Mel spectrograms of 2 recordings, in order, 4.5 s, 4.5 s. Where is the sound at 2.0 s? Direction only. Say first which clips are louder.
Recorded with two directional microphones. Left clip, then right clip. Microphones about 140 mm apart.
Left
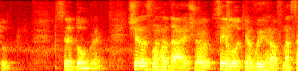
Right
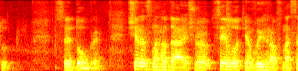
Left 1 dB; 15° right (ahead or behind).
